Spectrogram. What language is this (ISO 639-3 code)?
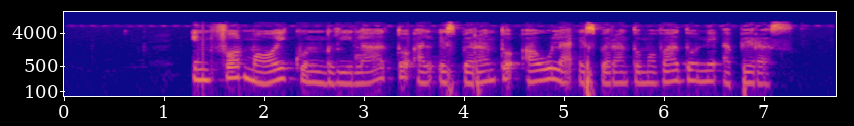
epo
